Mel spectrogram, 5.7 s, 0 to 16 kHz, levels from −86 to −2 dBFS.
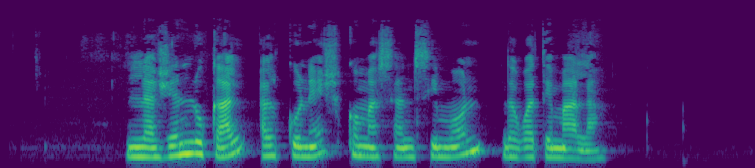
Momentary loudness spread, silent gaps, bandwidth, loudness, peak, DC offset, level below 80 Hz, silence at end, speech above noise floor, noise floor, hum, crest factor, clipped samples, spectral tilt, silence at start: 9 LU; none; 10 kHz; -24 LUFS; -4 dBFS; under 0.1%; -76 dBFS; 1.15 s; 57 dB; -81 dBFS; none; 22 dB; under 0.1%; -6 dB/octave; 0.95 s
